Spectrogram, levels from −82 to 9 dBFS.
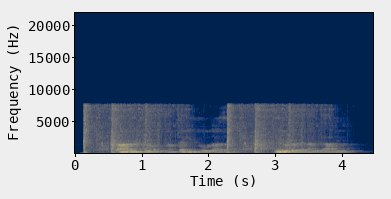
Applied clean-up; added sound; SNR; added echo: none; Shatter / Crushing; 7 dB; reverberation time 0.7 s.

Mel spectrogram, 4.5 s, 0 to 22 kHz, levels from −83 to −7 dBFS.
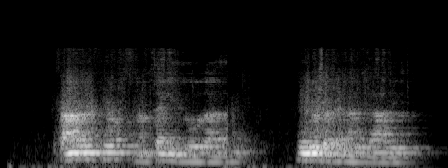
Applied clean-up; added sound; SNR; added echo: neural separator model SepFormer DNS4.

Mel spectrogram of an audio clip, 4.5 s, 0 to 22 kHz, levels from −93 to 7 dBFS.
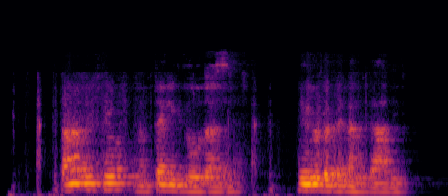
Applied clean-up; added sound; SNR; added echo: neural mask model DeepFilterNet 3.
